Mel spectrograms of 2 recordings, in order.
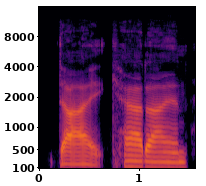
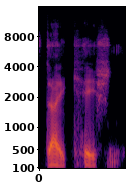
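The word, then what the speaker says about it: dication: calcium this is the calcium die cation please don't pronounce it as die keishon I see that sometimes if you have a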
